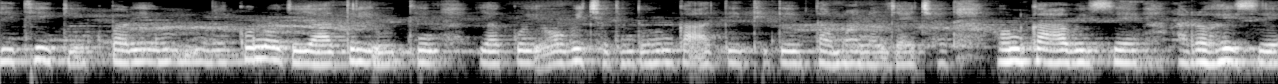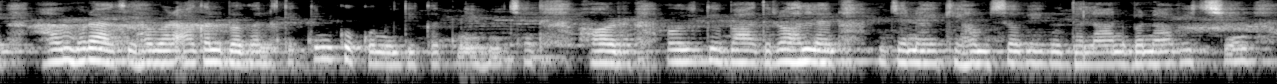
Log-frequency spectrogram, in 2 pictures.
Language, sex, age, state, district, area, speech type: Maithili, female, 30-45, Bihar, Madhubani, rural, spontaneous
